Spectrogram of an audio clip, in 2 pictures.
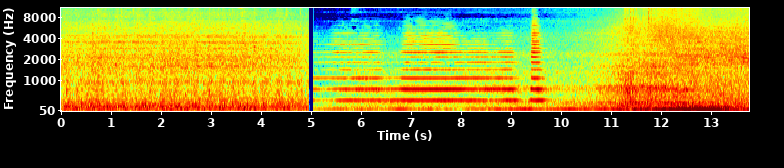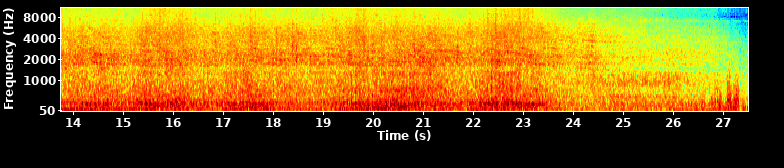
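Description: Freight wagons passing on the rails, then a locomotive horn sounding for about four seconds with a few short breaks. A Duronto Express's passenger coaches then pass at speed with a loud clickety-clack over the rail joints, easing off near the end as the train moves away.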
